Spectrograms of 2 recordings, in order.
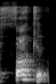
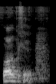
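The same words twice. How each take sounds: First: "Fuck it" thrown out high and loud; mock angry outburst. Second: Said in the usual way. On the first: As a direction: hit "Fuck" hard as a fed-up quarterback. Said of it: "He said". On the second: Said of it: "He's like".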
